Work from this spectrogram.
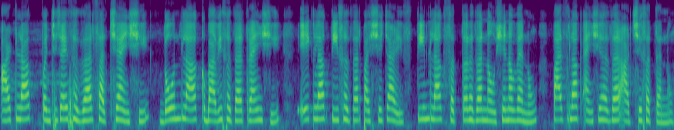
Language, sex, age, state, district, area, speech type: Marathi, female, 18-30, Maharashtra, Washim, rural, spontaneous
